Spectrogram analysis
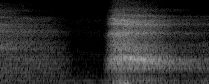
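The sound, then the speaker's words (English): A single deep breath, faint and airy at first, then a brief hush, followed by a louder, rushing breathy surge that slowly tapers away, with no talking. “I'm going to take a deep breath just to get my body ready”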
